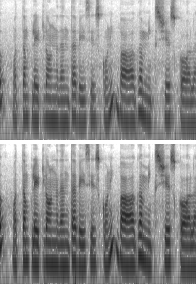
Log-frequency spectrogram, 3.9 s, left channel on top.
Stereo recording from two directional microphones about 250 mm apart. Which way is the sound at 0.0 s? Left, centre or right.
Centre.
